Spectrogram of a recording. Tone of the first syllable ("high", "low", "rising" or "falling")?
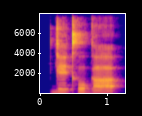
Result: low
